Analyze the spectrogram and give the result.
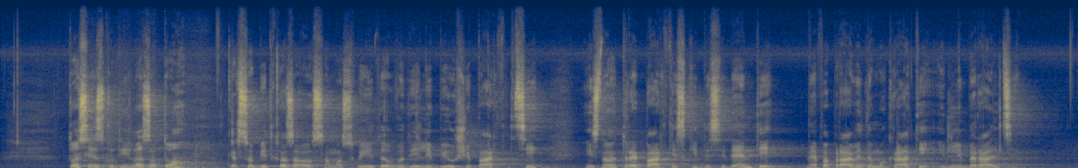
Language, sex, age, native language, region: Slovenian, male, 30-49, Slovenian, Zasavska region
